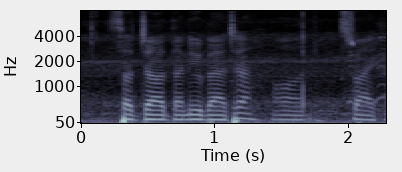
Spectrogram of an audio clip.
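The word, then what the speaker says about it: Sazzad: Sajjad, the batter, S-A-J-J-A-D, and the bowler Sajjad, S-A-Z-Z-A-D. But the pronunciation, that might be the same.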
